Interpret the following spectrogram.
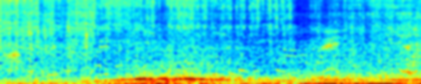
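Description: A motor engine running, its hum rising and falling once about a second in and then holding steady, over a low outdoor rumble, with faint voices in the background.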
